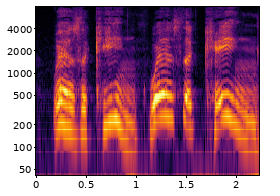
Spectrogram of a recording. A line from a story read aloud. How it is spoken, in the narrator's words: he cried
